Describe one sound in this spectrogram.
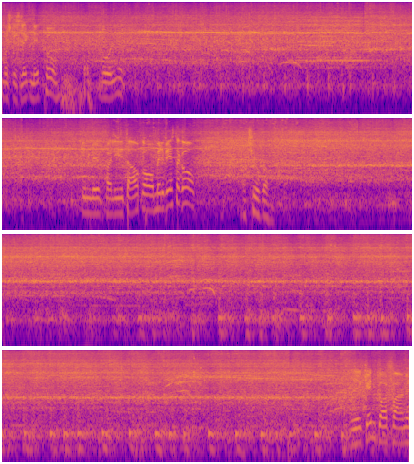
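A large crowd roars and cheers steadily in a big echoing arena.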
